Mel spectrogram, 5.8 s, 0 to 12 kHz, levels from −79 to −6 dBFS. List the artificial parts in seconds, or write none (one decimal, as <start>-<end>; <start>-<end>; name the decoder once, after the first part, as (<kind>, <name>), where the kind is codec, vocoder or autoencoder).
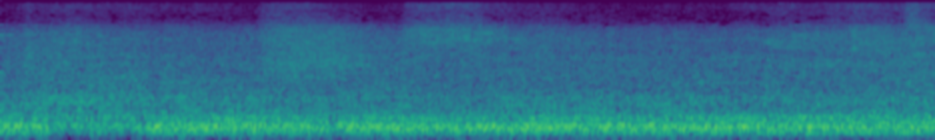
0.9-3.7 (autoencoder, DAC-VAE); 5.0-5.8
